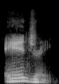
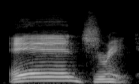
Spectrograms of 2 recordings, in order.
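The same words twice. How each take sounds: First: "And drink" punched clearly louder; loud final repeat. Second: Even, unhurried "and drink"; plain repeat. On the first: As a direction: hit "And drink" hard, louder. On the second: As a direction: say "and drink" at normal level. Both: Shown as a demonstration.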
